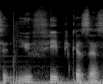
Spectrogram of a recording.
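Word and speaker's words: UEFI: motherboard to the latest UV we're going to pronounce it ufe because that's how Google site is pronounced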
